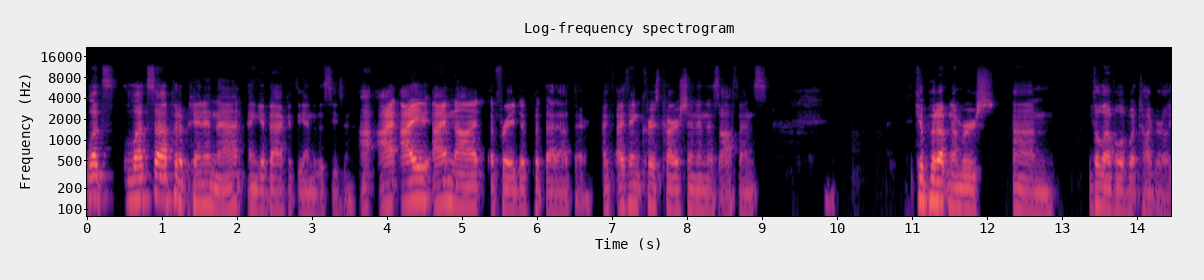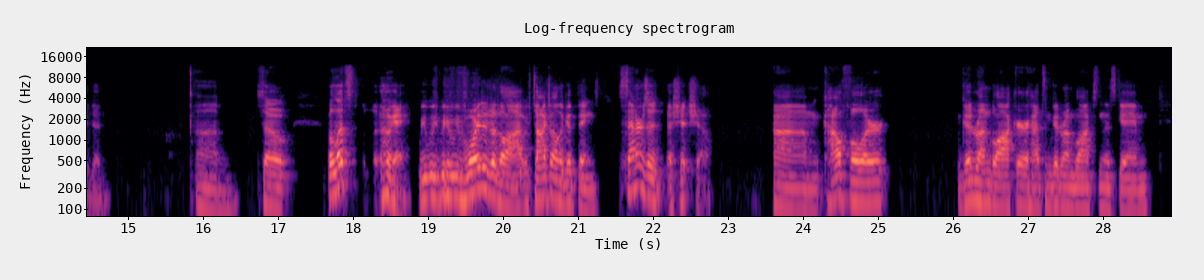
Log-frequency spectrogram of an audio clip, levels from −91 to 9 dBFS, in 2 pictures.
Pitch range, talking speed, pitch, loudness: 95-130 Hz, 175 wpm, 105 Hz, -27 LUFS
